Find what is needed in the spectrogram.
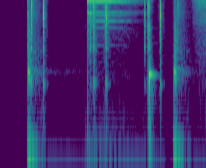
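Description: Mouse-click and bell sound effects of an animated subscribe button: two short clicks, then a bell ding about a second in, followed by three quick clicks.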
